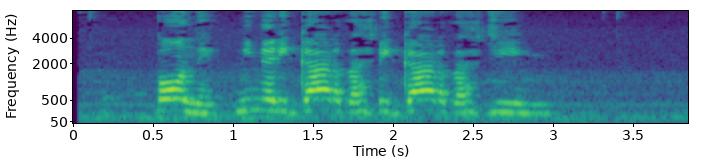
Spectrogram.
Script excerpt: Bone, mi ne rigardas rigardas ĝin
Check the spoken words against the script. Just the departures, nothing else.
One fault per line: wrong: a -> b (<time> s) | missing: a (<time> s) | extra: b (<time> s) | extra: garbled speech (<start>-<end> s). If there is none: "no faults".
no faults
